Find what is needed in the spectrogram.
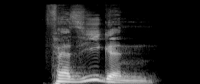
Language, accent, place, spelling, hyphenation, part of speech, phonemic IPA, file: German, Germany, Berlin, versiegen, ver‧sie‧gen, verb, /fɛɐ̯ˈziːɡn̩/, De-versiegen.ogg
- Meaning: to dry up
